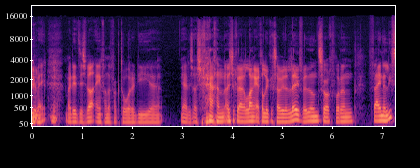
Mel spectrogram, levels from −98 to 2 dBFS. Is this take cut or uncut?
uncut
